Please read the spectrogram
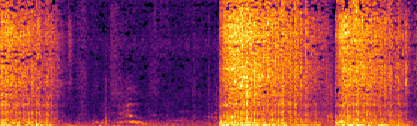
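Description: Sewing machine stitching a seam in short runs. It runs until just under a second in, starts again about three seconds in, pauses briefly, and runs once more until near the end, with a steady low hum under each run.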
